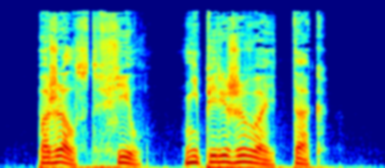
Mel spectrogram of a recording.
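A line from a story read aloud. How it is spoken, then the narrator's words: Very gentle plea. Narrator (Russian): очень мягко попросил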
